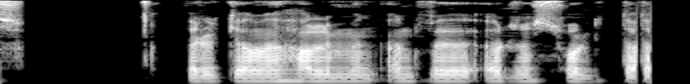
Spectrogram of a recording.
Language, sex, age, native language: Icelandic, male, 13, Polish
